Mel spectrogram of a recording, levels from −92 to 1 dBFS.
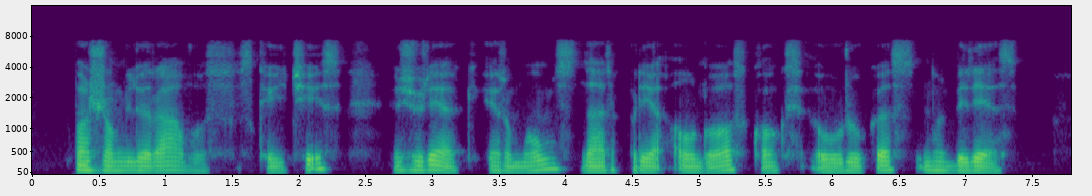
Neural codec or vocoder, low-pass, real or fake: codec, 16 kHz, 8 kbps, FunCodec, trained on Chinese and English, 25 frames a second; 7.2 kHz; fake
